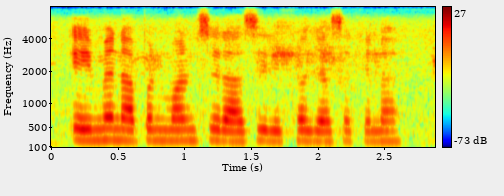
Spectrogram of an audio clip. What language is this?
Bhojpuri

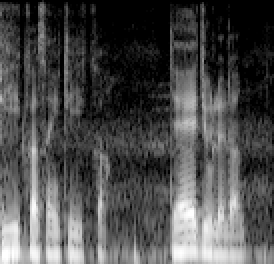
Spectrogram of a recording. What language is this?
Sindhi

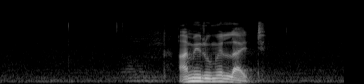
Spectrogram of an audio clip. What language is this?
Bangla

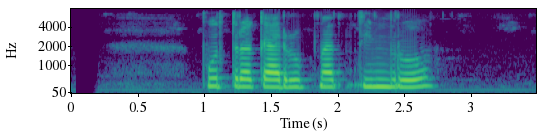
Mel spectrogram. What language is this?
Nepali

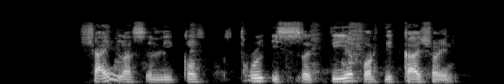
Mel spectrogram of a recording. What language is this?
Esperanto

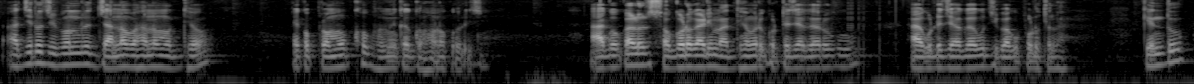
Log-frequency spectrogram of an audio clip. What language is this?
Odia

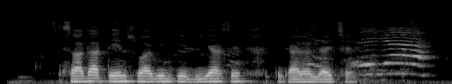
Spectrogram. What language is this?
Magahi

